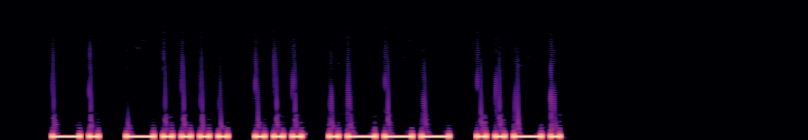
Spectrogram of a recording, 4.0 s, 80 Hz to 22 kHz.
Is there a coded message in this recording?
Yes: Morse code from 0.3 to 2.8 s, heard as a keyed tone, about 26 wpm, 700 Hz. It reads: N6SJF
